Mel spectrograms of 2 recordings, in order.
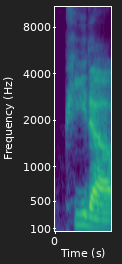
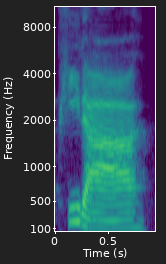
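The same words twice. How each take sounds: First: It is said in the speaker's plain accent. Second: It is said in Meg's Boston accent.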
